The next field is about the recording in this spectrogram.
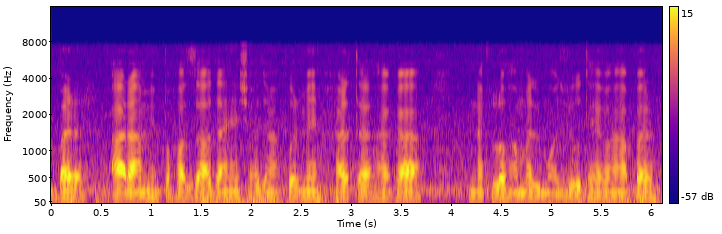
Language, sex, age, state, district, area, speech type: Urdu, male, 18-30, Uttar Pradesh, Shahjahanpur, rural, spontaneous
